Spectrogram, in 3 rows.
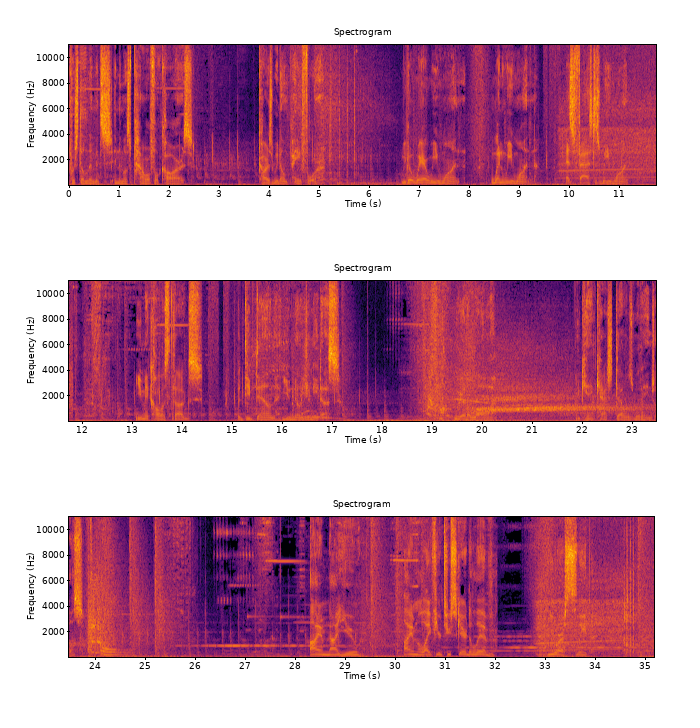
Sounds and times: Car: 0:09.7 - 0:11.9, 0:18.7 - 0:25.2, 0:32.8 - 0:35.1.

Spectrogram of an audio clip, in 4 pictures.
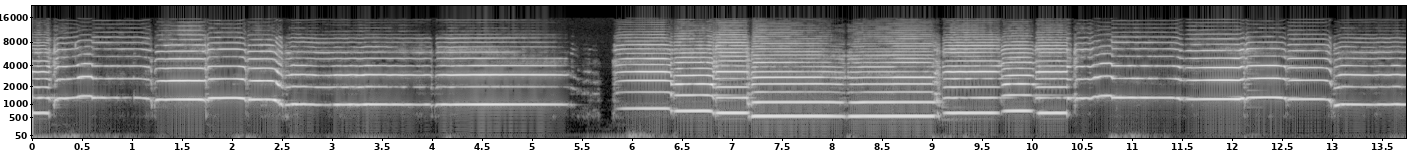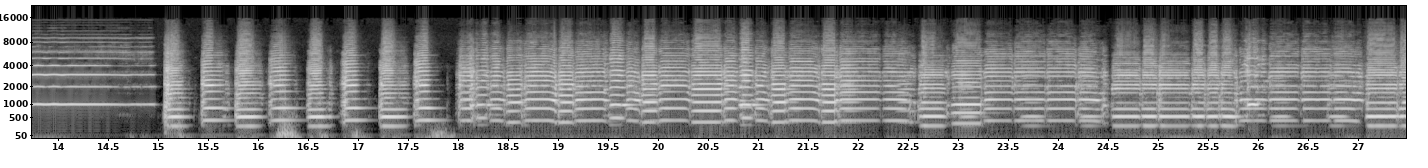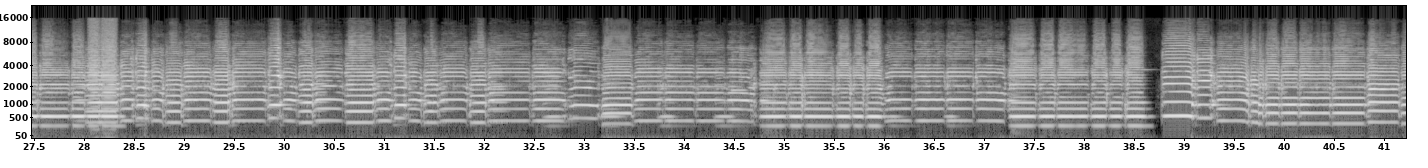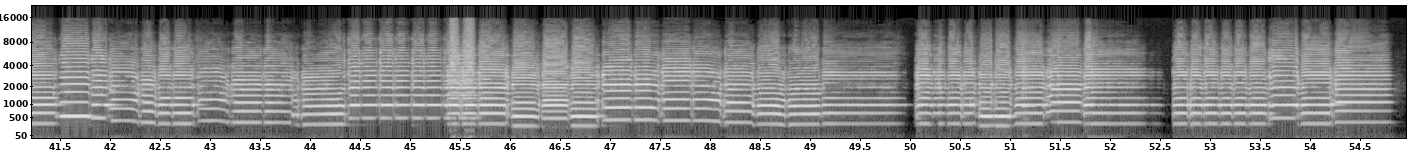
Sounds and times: Violin, fiddle: 0:00.0 - 0:54.9.

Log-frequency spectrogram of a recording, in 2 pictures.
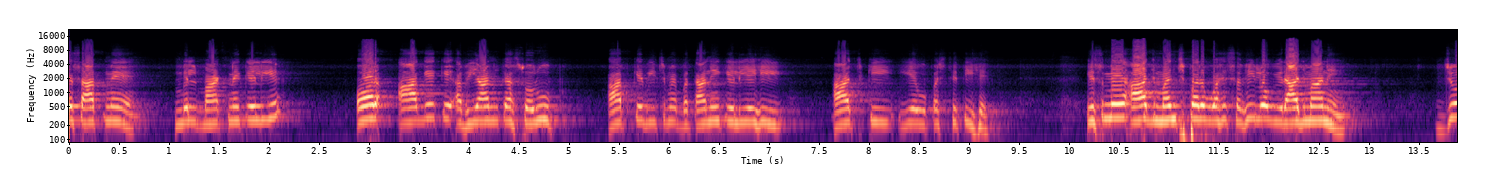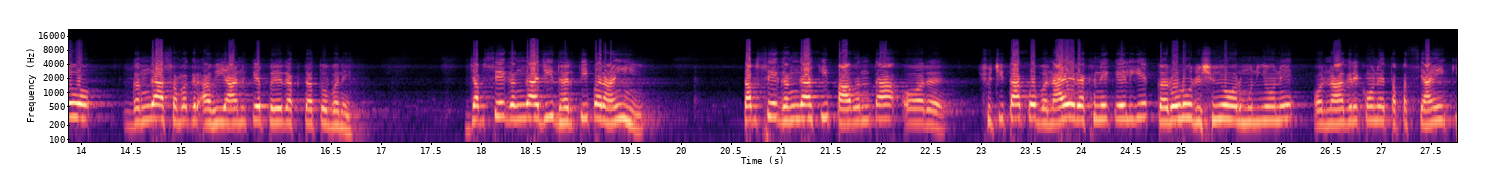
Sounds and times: Female speech, woman speaking: 0:00.0 - 0:02.2, 0:02.9 - 0:09.3, 0:10.2 - 0:12.9, 0:13.7 - 0:16.8, 0:17.9 - 0:19.7, 0:20.6 - 0:27.7
Narration, monologue: 0:00.0 - 0:27.7.

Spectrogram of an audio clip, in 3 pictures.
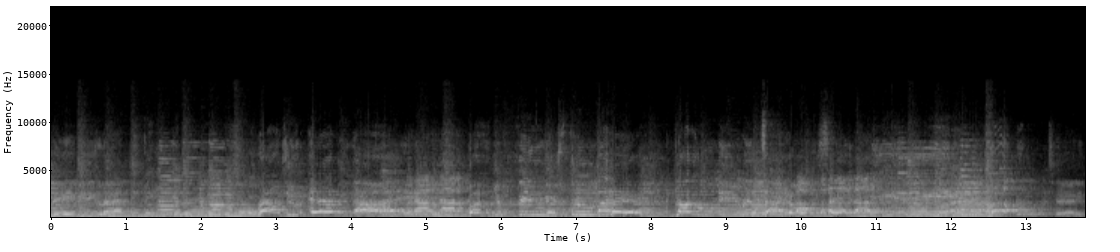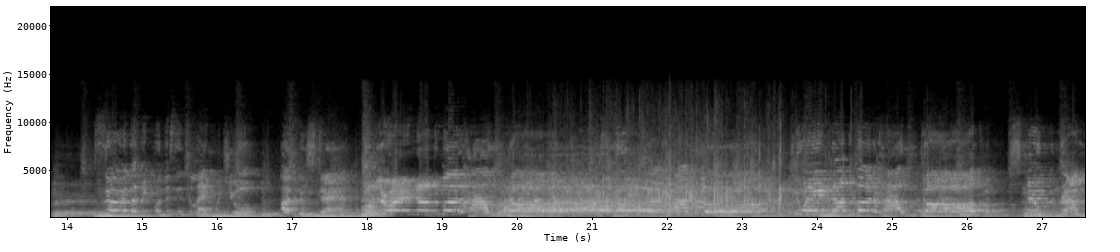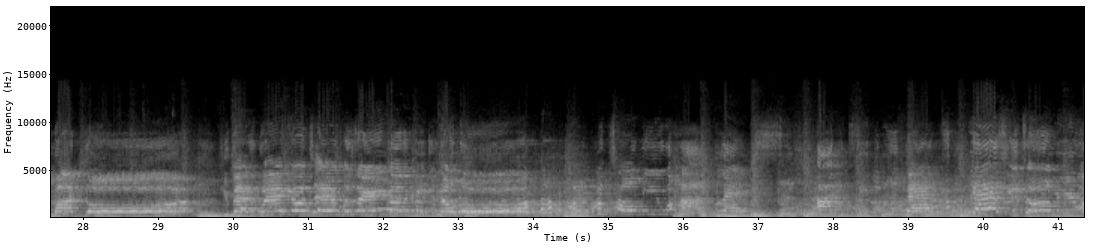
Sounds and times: Music: 0:00.0 - 0:41.3.

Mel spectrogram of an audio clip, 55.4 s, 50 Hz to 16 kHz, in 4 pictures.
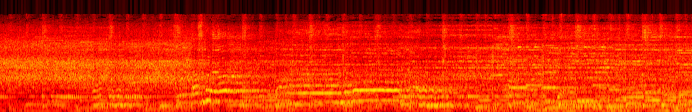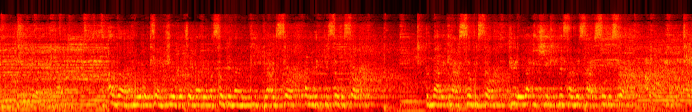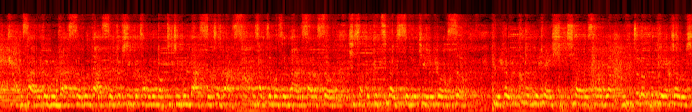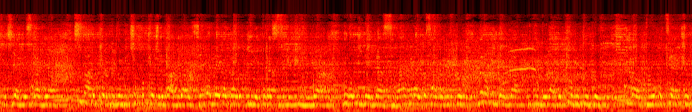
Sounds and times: Music: 0:00.0 - 0:55.3
Male singing: 0:01.4 - 0:09.4, 0:14.1 - 0:21.5, 0:22.3 - 0:55.3.

